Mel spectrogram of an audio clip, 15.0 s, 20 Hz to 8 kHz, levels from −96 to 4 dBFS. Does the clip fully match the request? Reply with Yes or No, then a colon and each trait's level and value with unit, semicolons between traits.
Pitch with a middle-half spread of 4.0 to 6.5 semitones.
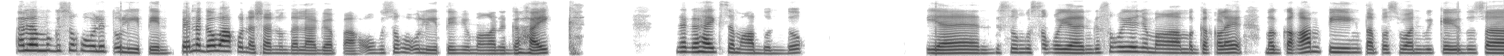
Yes: average, 4.3 semitones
